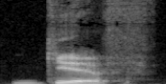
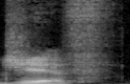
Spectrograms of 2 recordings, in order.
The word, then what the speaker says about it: GIF: character's direct opinion that it is pronounced GIF, not GIF, and it is spelled GIFF. And then, as for my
